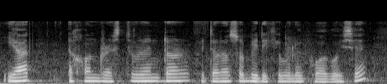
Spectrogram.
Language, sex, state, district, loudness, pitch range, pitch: Assamese, male, Assam, Kamrup Metropolitan, -15 LUFS, 135-160 Hz, 150 Hz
